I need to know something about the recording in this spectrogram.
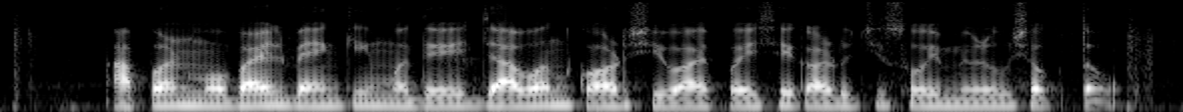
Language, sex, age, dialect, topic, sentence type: Marathi, male, 18-24, Southern Konkan, banking, statement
